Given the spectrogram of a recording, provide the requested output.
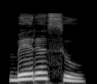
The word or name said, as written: ಬೆರಸು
